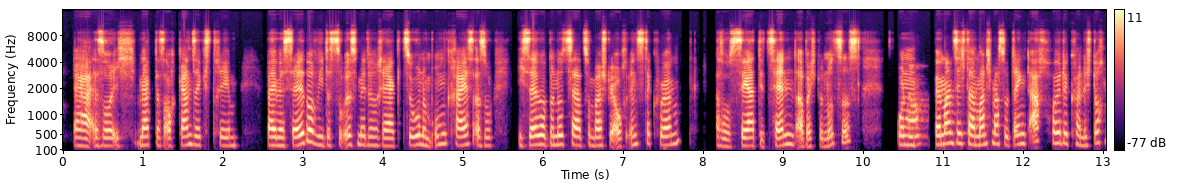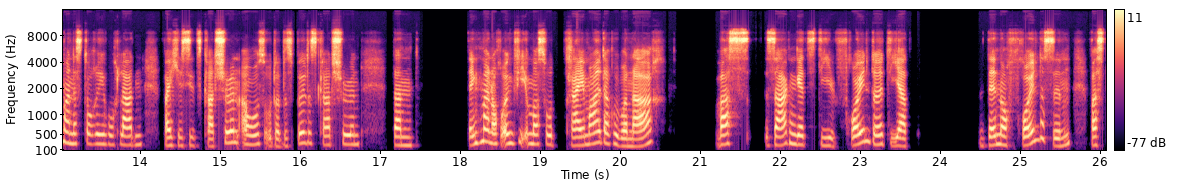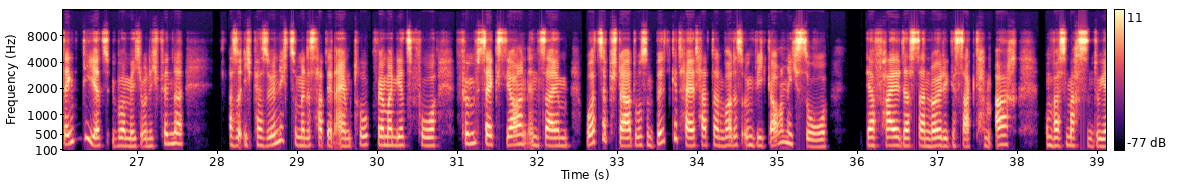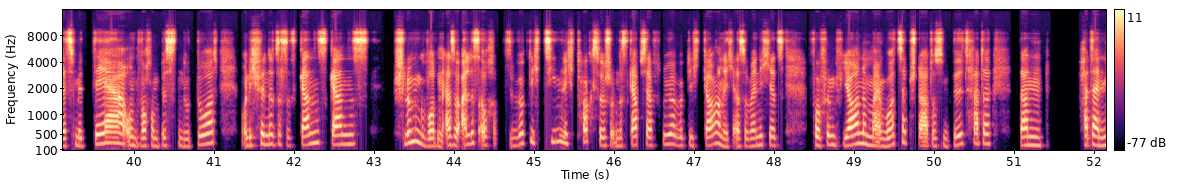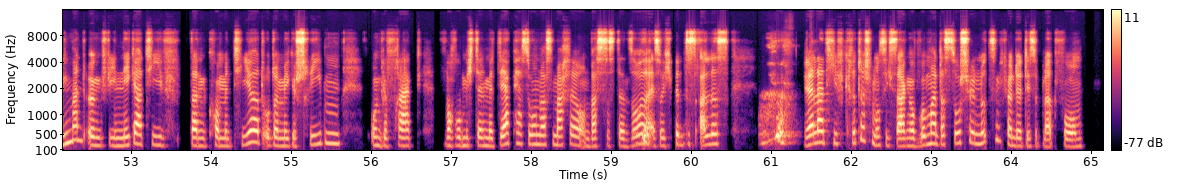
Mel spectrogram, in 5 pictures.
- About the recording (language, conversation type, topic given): German, unstructured, Wie verändern soziale Medien unsere Gemeinschaft?
- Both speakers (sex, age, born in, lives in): female, 18-19, Germany, Germany; female, 40-44, Germany, Germany
- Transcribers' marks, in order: chuckle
